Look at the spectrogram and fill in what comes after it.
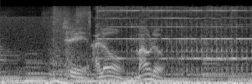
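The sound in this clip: A telephone ringing as a Medellín radio morning show calls a listener, a short run of warbling, trilling electronic tones that bend up and down over a steady musical background, then give way to the continuing bed.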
